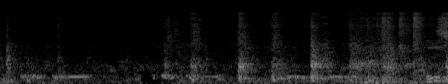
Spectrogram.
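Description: Belgian pigeons coo steadily in a loft, their soft, repeated throaty calls overlapping amid light rustling and background noise, with no talking.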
